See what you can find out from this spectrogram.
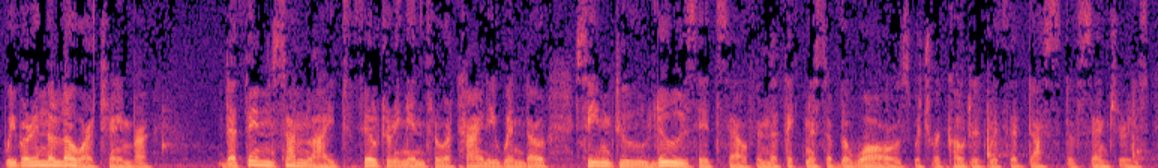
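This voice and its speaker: An actor playing a grave, observant gentleman who narrates a horror tale in a radio play, in a dramatic storytelling style. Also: deep voice, lively intonation, measured pace. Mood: uneasy, brooding. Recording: noisy old radio drama recording.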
